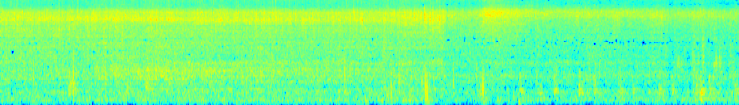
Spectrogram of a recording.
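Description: Thick spice masala sizzling in mustard oil in a frying pan as green pea paste is added and stirred in, with a few faint knocks of the spatula against the pan. The sizzle is a steady hiss that eases a little after about six seconds.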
